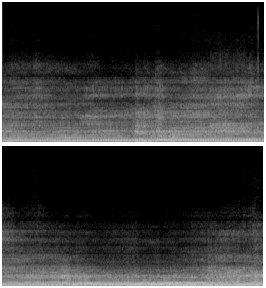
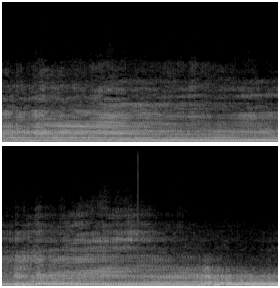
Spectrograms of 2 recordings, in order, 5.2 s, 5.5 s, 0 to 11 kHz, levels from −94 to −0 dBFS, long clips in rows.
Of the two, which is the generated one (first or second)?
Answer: first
